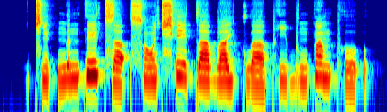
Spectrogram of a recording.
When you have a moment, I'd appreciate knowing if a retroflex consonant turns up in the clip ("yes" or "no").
no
